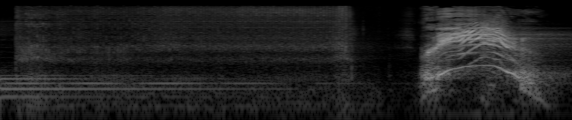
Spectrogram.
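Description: A low, steady rumbling drone runs for about four seconds, then a brief pause before a single loud meow from a female pet house cat that rises and falls in pitch, with no talking.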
